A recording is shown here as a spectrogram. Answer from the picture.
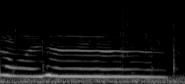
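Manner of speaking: very slow, high, drawn-out whimper; overwhelmed whimper. Real, not acted. Fan moved by the comeback whimpers slowly. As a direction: draw it out, overcome.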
